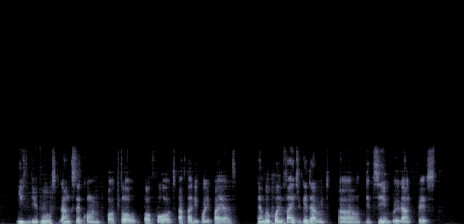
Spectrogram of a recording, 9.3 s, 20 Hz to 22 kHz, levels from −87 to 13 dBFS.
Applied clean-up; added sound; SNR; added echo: neural mask model DeepFilterNet 3.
